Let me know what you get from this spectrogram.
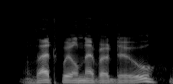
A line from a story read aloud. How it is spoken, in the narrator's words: Wolf said dryly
